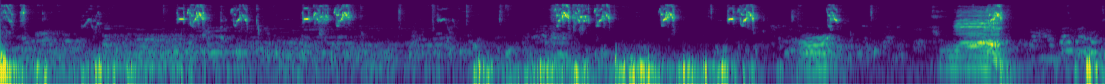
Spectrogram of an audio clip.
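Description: Birds chirping in short, scattered bursts, with a louder drawn-out pitched call about ten seconds in.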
